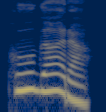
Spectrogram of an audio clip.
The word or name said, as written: ಹೂಗಾರ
